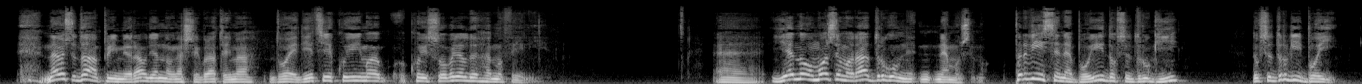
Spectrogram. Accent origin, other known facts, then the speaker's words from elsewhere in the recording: Bosnia & Herzegovina; ne ilazi u susret alternativnicima kod nas u Bosni, i ne samo kod nas u Bosni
